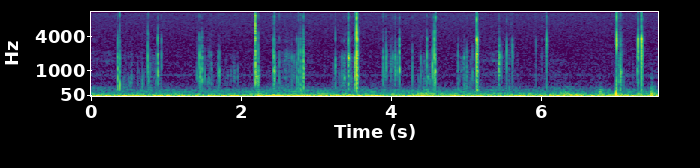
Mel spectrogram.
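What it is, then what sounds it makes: Glass ink bottle with plastic cap. Fingertips twist and tap the black plastic cap of a small square glass bottle of tsuki-yo ink. The result is a scattered series of short, bright clicks and ticks that die away quickly over a steady low rumble.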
